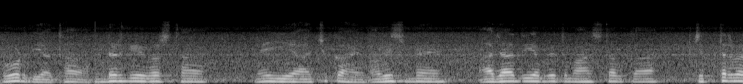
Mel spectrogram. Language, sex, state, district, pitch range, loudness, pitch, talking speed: Hindi, male, Uttar Pradesh, Hamirpur, 125-140 Hz, -21 LUFS, 135 Hz, 155 wpm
